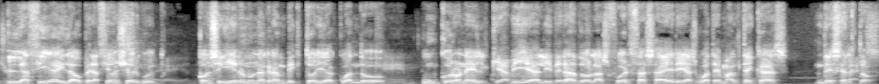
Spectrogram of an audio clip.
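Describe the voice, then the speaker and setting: A man's voice: medium pitch, expressive, moderate pace. Dramatic male documentary narrator. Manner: vivid, dramatic retelling. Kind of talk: scripted narration. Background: background music.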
